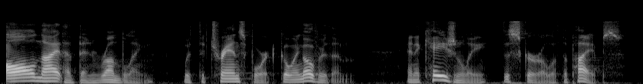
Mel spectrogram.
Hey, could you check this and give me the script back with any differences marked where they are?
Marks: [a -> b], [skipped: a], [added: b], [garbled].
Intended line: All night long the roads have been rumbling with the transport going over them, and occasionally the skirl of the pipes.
All night [skipped: long the roads] have been rumbling with the transport going over them, and occasionally the skirl of the pipes.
